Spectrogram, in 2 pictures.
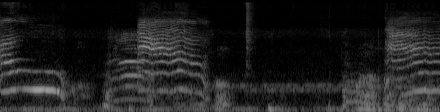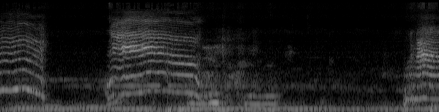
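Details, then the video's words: Loud, drawn-out kitten meows at a closed door during mother cat Chloe's labour, indoors; four long wavering cries arrive roughly every two to three seconds over a faint steady hum. "Котята громко мяукают под дверью, когда кошка Хлоя рожает"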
